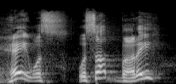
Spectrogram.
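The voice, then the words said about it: Put-on American accent. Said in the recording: “Americans are more like ... can maintain that accent for the entirety of the episode”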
